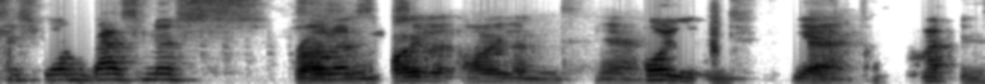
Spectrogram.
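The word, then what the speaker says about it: Højlund: I do rate um um how do you pronounce this one Rasmus hland yeah hland yeah I have been saying it right then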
